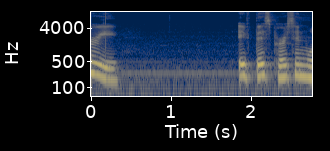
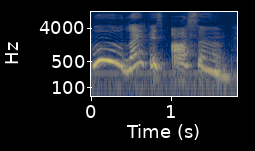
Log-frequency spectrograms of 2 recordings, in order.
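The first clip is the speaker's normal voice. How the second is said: much higher cheering whoop; 11 semitones higher than usual. Shown as a demonstration. Teacher acting out a cheerful person cheering. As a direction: cheer it like life is great. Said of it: "you're like".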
